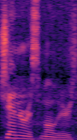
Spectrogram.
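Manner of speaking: ordinary talk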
